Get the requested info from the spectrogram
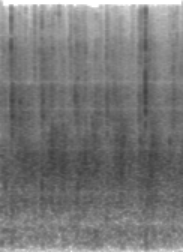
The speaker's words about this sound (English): Yeah, we can clap about those testimonies.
